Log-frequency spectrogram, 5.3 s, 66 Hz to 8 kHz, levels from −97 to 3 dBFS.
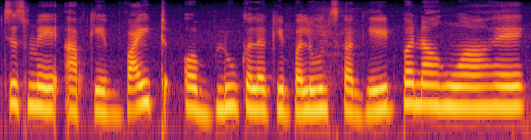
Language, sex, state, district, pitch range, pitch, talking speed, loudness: Hindi, female, Madhya Pradesh, Bhopal, 185-210 Hz, 200 Hz, 145 wpm, -12 LUFS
